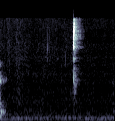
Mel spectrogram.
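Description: A pause in a man's speech: quiet room tone, broken about one and a half seconds in by a single short, sharp mouth click.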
